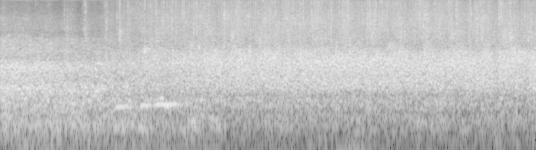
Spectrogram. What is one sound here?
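A large audience laughs loudly.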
